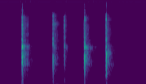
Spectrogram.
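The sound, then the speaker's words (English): Five soft hand claps from a teacher on a loud school playground, trying to gather second graders, in an uneven rhythm, the second and third coming quickly together, each short and muted with no voices around them. “You gave me a soft clap.”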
